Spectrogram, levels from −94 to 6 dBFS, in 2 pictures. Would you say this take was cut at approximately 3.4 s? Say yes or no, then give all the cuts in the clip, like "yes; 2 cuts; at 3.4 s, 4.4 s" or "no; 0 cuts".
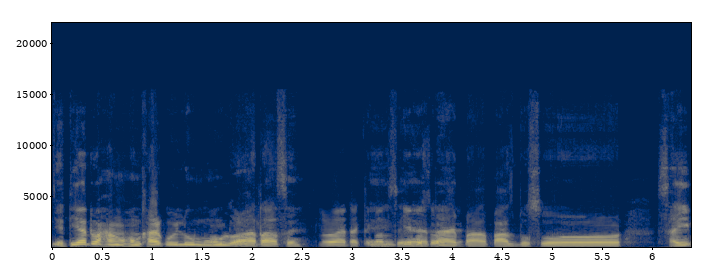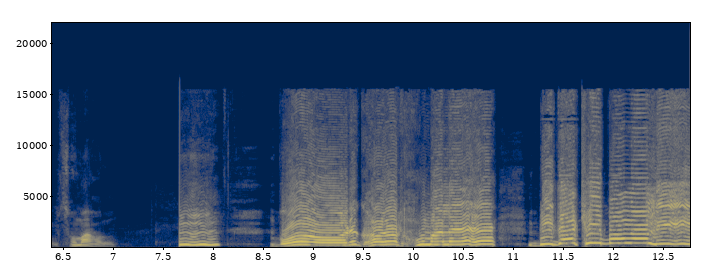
no; 1 cut; at 7.7 s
